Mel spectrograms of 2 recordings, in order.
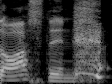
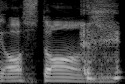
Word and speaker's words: Austin: My name is Austin. She's called me aong.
